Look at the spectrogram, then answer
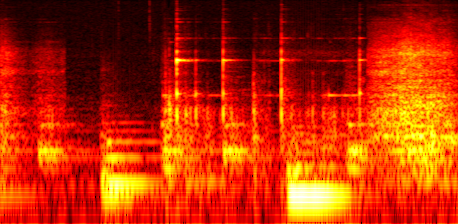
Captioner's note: beans dropping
